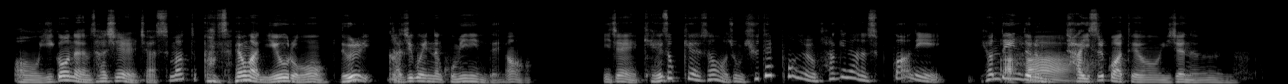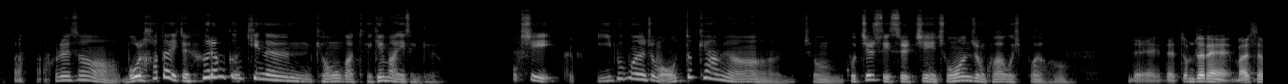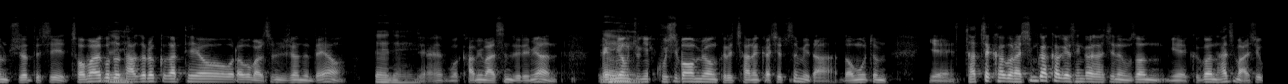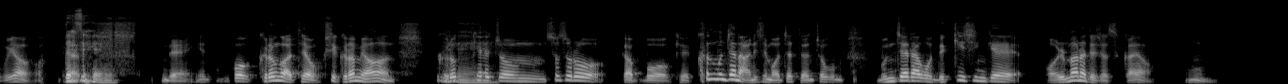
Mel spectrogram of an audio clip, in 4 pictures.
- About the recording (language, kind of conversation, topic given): Korean, advice, SNS나 휴대폰을 자꾸 확인하느라 작업 흐름이 자주 끊기는 상황을 설명해 주실 수 있나요?
- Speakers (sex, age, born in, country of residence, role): male, 30-34, South Korea, Hungary, user; male, 45-49, South Korea, United States, advisor
- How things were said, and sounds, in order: laughing while speaking: "스마트폰"; other background noise; laugh; laughing while speaking: "네네"; laugh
